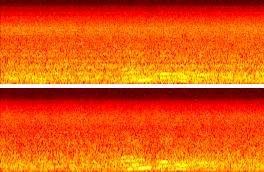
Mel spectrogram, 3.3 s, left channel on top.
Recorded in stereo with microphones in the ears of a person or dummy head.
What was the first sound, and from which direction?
A woman speaking, 20° right (ahead or behind).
